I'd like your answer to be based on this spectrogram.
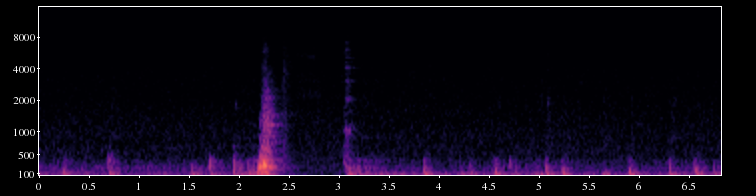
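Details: Steady, regular lub-dub heartbeats at rest through a stethoscope at about 85 per minute, auscultated over pulmonic, aortic, Erb's point, tricuspid and mitral areas, with one brief scrape and pause: normal heart sounds.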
